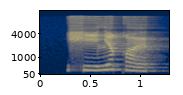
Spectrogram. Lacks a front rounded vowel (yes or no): no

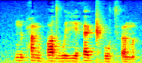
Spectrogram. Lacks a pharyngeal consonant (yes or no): no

